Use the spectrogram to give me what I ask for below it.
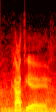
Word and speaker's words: Cartier: Cartier. That's how you say it in French, I believe.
